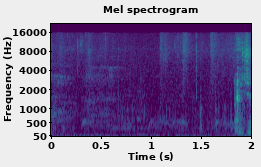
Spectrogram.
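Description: Pigeon cooing in the background, a few soft low notes in a row.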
